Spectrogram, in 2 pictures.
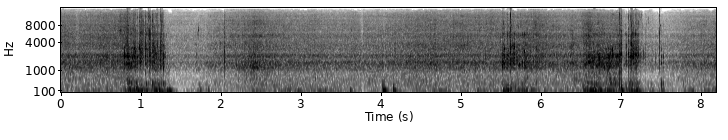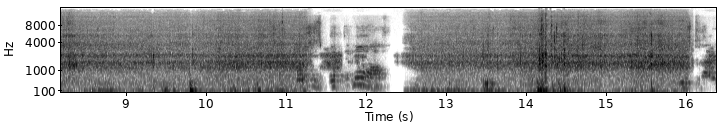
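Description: Roar of whitewater in a big rapid from a camera riding on a tule reed raft, with waves breaking over the raft in louder surges about a second in, midway and near the end, and a brief dip shortly before the end.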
